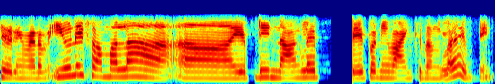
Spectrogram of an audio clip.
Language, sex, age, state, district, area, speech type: Tamil, female, 30-45, Tamil Nadu, Erode, rural, conversation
